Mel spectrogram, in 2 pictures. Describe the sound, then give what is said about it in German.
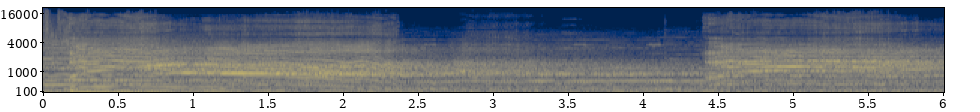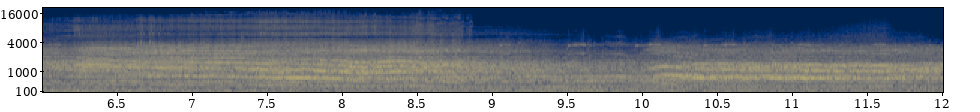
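Loud, anguished screaming of terror and pain from a man struck on the skull with an ice pick, drawn-out cries with wavering pitch that continue throughout with only brief dips. “Der Schrei des Entsetzens und des Schmerzes erschütterte die Fundamente der Festung in der Calle Vena.”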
